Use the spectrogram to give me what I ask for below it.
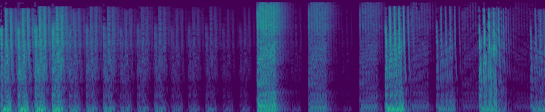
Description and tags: glitchy loop courtesy of Malstrom synth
